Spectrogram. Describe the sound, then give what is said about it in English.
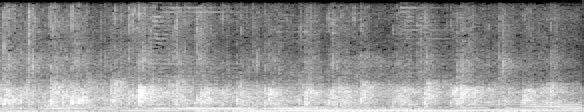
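Steady crowd applause for the men, a dense wash of many hands clapping at once, sustained evenly for the whole stretch with a faint hum underneath and no voices standing out. “In Jesus' name, why don't we give the men one more amazing round of applause?”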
